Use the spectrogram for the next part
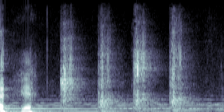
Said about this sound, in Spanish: me aplaudo a mí mismo.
